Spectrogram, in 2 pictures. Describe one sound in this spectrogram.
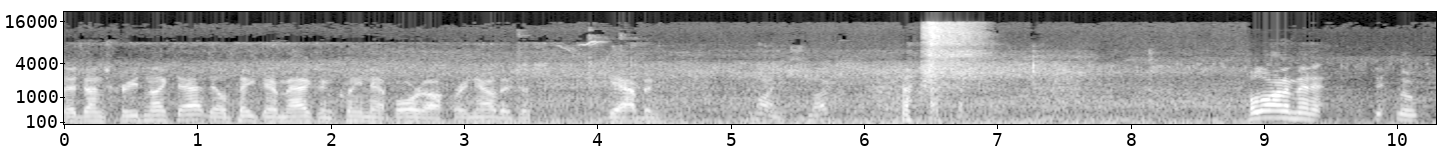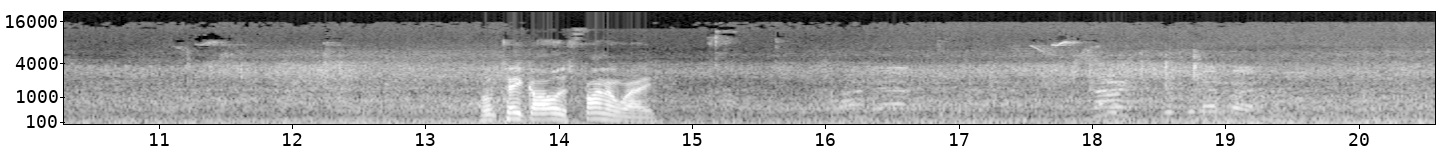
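A concrete truck engine rumbles nearby.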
